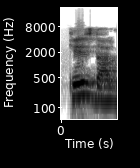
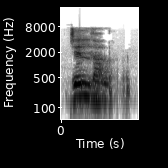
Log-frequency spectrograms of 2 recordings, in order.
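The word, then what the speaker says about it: Kjeldahl: protein is determined by Kage-Dahl method. You can pronounce whatever you want, Kage-Dahl or Gel-Dahl, K silent, Gel-Dahl, but Kage-Dahl is a common. Everybody used to pronounce it as a Kage-Dahl method.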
